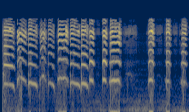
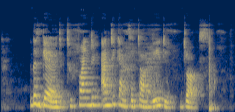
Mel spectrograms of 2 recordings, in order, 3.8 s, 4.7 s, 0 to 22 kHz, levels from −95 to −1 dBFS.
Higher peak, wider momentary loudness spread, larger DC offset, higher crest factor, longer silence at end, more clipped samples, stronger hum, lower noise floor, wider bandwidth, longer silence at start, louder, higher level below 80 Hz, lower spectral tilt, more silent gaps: about the same, 0 dBFS vs -2 dBFS; second, 8 LU vs 12 LU; neither; first, 22 dB vs 16 dB; second, 0.05 s vs 0.35 s; neither; neither; second, -51 dBFS vs -55 dBFS; first, 11.5 kHz vs 9.2 kHz; second, 0.05 s vs 0.6 s; about the same, -18 LUFS vs -16 LUFS; second, -60 dBFS vs -54 dBFS; second, 5 dB/octave vs -5 dB/octave; neither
